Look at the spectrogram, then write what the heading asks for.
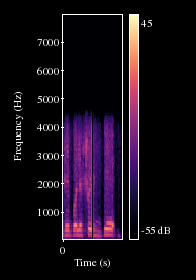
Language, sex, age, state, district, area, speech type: Malayalam, female, 60+, Kerala, Palakkad, rural, conversation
